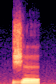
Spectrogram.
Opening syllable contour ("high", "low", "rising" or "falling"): low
